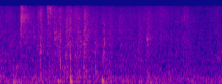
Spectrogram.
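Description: A few soft taps and knocks in the first second or so: a plastic glue bottle being picked up and a cardboard rocket body tube being handled on a tabletop.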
